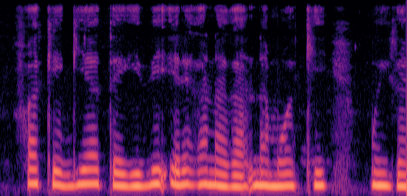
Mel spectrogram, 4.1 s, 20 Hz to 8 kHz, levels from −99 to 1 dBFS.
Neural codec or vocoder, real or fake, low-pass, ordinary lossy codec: none; real; 7.2 kHz; none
